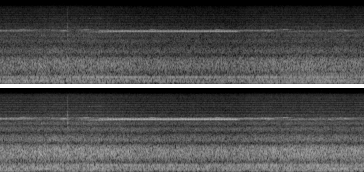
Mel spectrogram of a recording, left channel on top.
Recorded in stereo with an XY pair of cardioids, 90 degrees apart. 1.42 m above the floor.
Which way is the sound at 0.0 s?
50° right.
